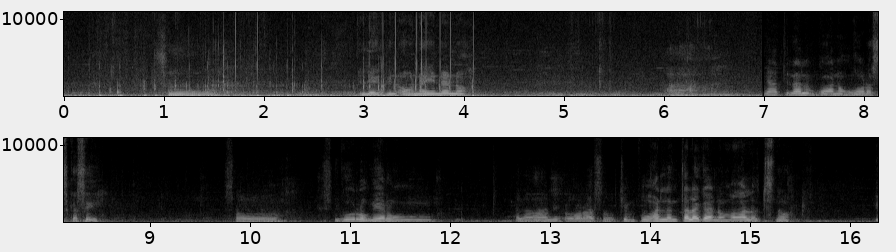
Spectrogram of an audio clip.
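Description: A man speaks quietly close to a microphone.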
